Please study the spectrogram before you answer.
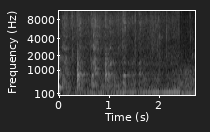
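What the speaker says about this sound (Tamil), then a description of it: "அதோட சின்ன வெங்காயமும் கருவேப்பிலையும் கட் பண்ணி வச்சுருக்கேன். நல்லா வதக்கிக்கோங்க." Small shallots and curry leaves sautéing in hot oil for a peanut chutney tempering, a steady close sizzle with a few soft stirring scrapes in the pan.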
